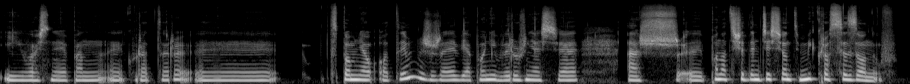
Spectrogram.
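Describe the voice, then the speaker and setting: A woman's voice: medium pitch, steady tone, a little slow, a little mellow, dry recording. Earnest woman guest, dry close sound. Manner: earnest, frequent hesitation fillers. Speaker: guest expert. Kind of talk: explanatory interview answers.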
